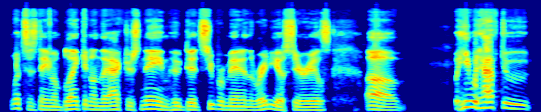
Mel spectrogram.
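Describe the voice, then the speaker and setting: A man's voice: medium pitch, a bit bright, dry recording, studio quality. A man hosting a casual review chat, greeting live chat viewers as he talks. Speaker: podcast host.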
